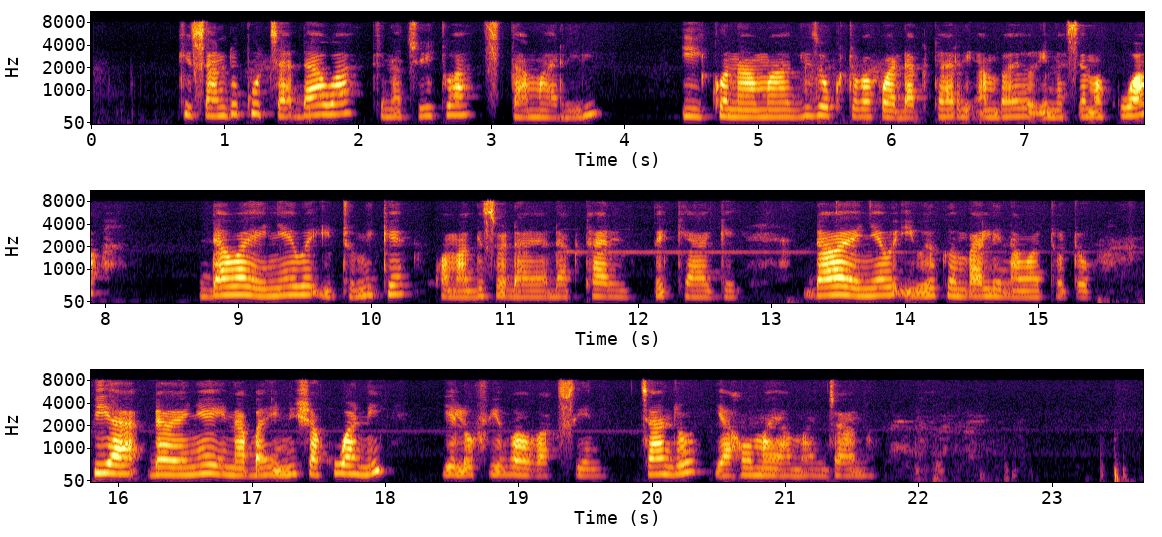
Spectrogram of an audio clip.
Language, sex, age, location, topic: Swahili, female, 18-24, Nakuru, health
